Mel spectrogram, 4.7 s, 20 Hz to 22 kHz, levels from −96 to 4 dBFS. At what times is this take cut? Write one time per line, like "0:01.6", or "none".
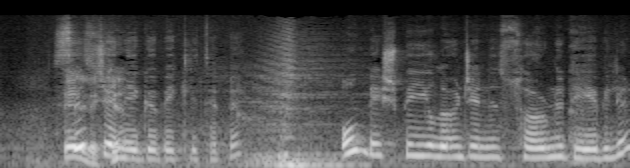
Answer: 0:02.4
